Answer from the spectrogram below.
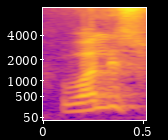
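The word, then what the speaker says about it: Wallis: अब आपको हम बताने जा रहे हैं वालिस फार्मूला। वालिस भी पढ़ते हैं, वैलिस भी पढ़ते हैं, जो आपके मन में है उच्चारण करिए।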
